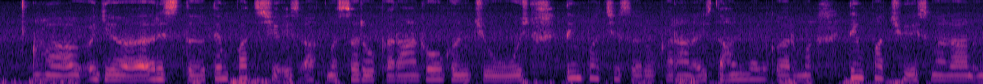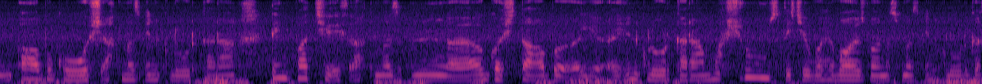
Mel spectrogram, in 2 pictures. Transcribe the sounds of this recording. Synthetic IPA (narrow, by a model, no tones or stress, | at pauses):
jiɾist̪ɨt̪impɐt̪t͡ʃʰiəsʲɐt̪ʰmɐzsɐɾoːkɐɾaːnɾoːɡɐnd͡ʒoːʃt̪impɐt̪̚t͡ʃʰisɐɾoːkɐɾaːnɐsd̪ʱaːnʋɐlɡɐɾmɐt̪impɐt̪̚t͡ʃʰiəsmɐɾaːnaːbɡoːʃɐt̪mɐzinkloːɖkɐɾaːnt̪impɐt̪̚t͡ʃʰiəsʲɐt̪ʰmɐz | ɡoʃt̪aːb | inkloːɖkɐɾaːnmɐʃɾuːmst̪it͡ʃʰiʋɐɦiʋaːzʋɐnɐsmɐzinkloːɖɡɐs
